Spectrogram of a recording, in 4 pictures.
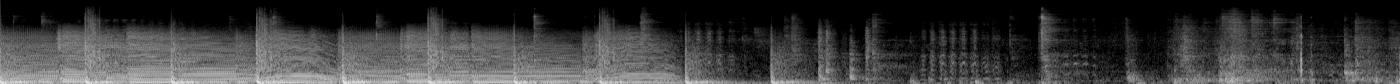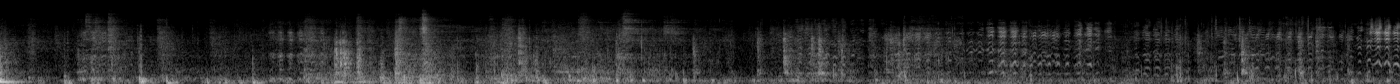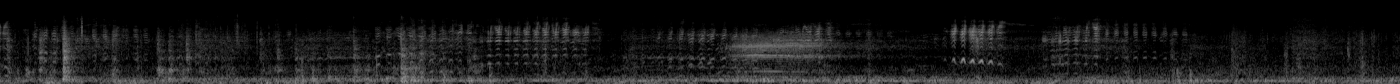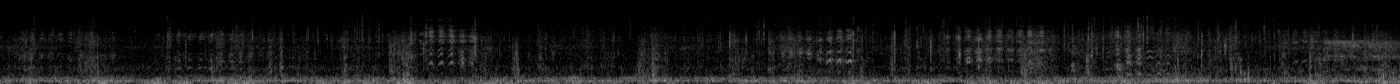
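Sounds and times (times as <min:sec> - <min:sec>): goats bleating: 0:00.0 - 0:11.2, 0:16.6 - 0:17.4, 0:21.8 - 0:29.7, 0:30.8 - 0:36.8, 0:37.4 - 0:40.1, 0:43.6 - 0:44.7, 0:45.9 - 0:47.0, 0:49.6 - 0:50.8, 0:51.4 - 0:56.0
small knocks and rustling: 0:09.9 - 0:23.4.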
